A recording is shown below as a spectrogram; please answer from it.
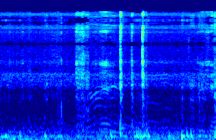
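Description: Faint low rumble of outdoor background noise, with a few soft clicks and a faint trace of voices.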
